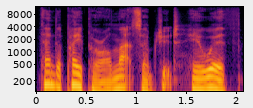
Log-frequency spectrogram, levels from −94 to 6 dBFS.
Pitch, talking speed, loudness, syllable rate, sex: 120 Hz, 230 wpm, -16 LUFS, 6.3 syllables/s, male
